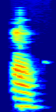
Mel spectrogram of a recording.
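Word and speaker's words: hour: वी पुट an before आवर। इसीलिए हमने आवर के पहले एन लगाया है, क्योंकि आवर बोलते हैं तो ए से स्टार्ट हो रहा है इसका प्रोनाउंसिएशन, और ए जो है वोवेल है, वोवेल के आगे हम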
